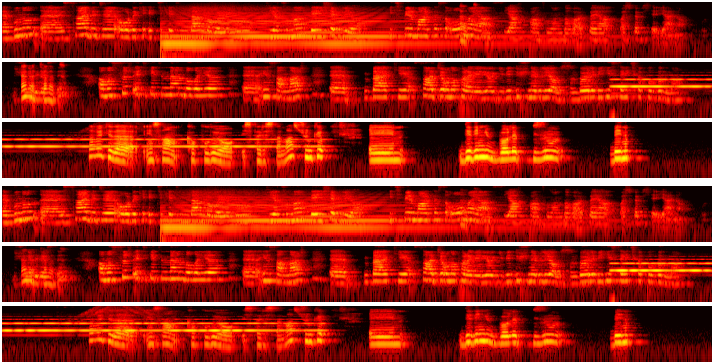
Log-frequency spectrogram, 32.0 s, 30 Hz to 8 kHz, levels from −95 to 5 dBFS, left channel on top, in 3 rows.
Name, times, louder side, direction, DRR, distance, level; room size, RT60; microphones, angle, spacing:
voice 1, 0.0-5.4 6.0-10.2 10.8-11.6 11.9-20.8, right 2 dB, 15° right, 0.9 m, -40 dB
sound 1, 2.4-8.6, left 1 dB, 5° left, 0.4 m, -43 dB
voice 2, 10.9-11.4 22.6-27.3 28.2-29.7 30.4-30.7, left 7 dB, 70° left, 0.4 m, -32 dB
sound 2, 19.8-26.1, right 3 dB, 80° right, 1.1 m, -30 dB
7.7 x 2.7 x 4.7 m
head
